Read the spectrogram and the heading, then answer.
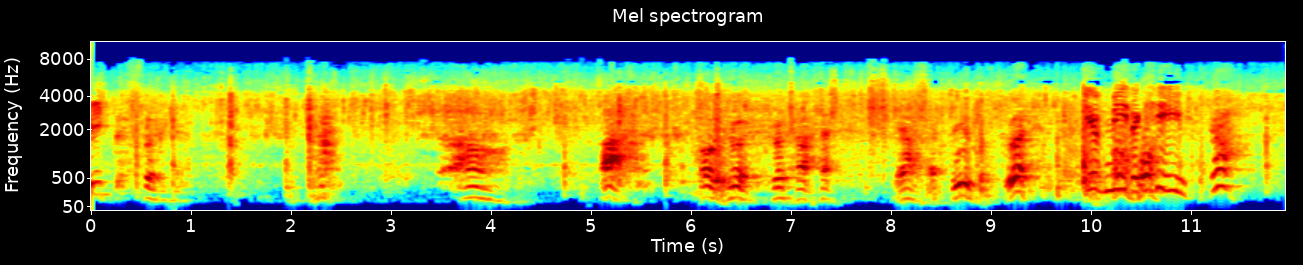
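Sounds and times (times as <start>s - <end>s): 
water running from a tap: 0.0s - 11.9s
person groaning and murmuring: 3.5s - 4.2s
speech: 6.1s - 11.6s.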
